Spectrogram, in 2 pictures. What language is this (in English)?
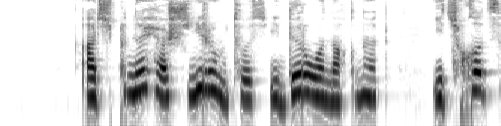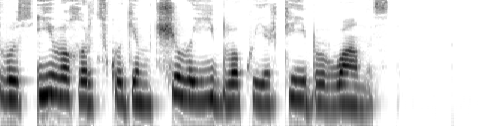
Abkhazian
